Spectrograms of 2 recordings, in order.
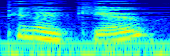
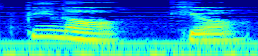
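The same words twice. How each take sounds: First: It is said with an English pronunciation. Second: It is said with an Italian pronunciation. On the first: "as British or American English speaking people might pronounce it" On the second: "actually was Pinocchio"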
